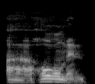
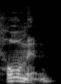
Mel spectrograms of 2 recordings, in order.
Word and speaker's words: Homan: I kept wanting to call him Holman with an L, but it's Homan.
